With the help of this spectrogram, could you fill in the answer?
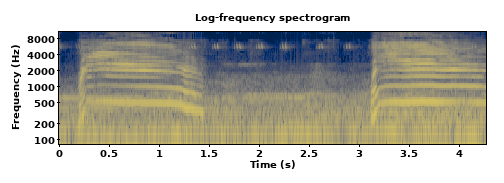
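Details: Two long, plaintive meows from a hungry homeless cat that returns daily for milk, each rising sharply at the start, holding steady, then drooping in pitch.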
